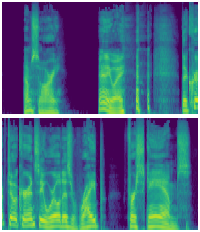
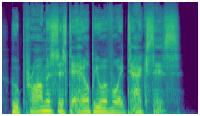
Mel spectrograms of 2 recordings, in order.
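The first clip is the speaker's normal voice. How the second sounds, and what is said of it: Terrible put-on Russian accent. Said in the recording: “that was a terrible Russian accent.”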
